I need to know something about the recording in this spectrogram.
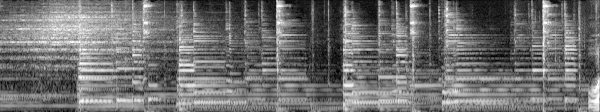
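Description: Soft background music of plucked string notes, with a new note or chord about every second.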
